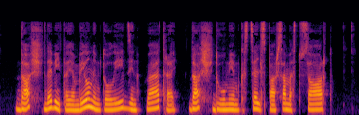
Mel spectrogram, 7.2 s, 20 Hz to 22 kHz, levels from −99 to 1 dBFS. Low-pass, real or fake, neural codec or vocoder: 10.8 kHz; real; none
